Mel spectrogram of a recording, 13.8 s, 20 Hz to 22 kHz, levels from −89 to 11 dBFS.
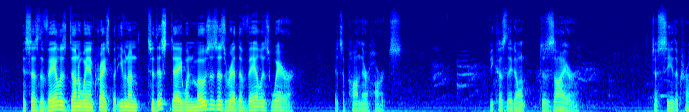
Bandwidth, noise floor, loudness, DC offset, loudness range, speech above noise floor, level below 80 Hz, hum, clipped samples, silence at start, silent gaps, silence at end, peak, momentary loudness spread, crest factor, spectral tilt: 18 kHz; -64 dBFS; -35 LUFS; under 0.1%; 16 LU; 29 dB; -58 dBFS; none; under 0.1%; 0.45 s; none; 0 s; -16 dBFS; 17 LU; 20 dB; -5.5 dB/octave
